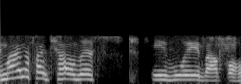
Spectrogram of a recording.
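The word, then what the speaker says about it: Eevee: The if I remember, she was telling me this correctly, that the Japanese pronunciation is Evie.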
